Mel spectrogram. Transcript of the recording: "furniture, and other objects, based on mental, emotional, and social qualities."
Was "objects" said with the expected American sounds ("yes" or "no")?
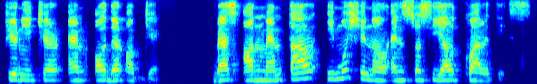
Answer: no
